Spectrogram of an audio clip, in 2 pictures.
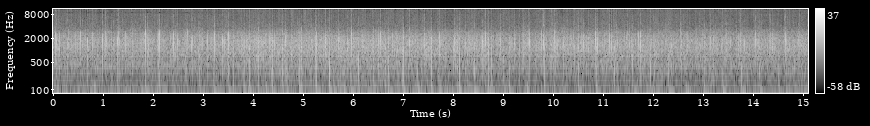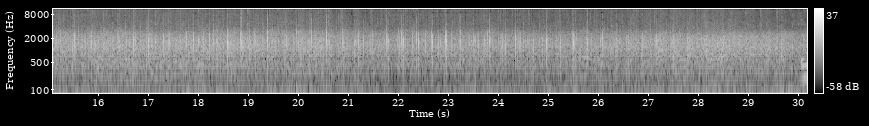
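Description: Audience applauding: a dense, steady clatter of many hands clapping, easing off slightly near the end.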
